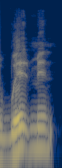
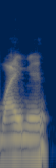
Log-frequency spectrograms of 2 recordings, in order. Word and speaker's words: Whitman: y'all just don't know his name is Whitman or y'all think the E is silent or y'all might just be saying white man I don't know but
